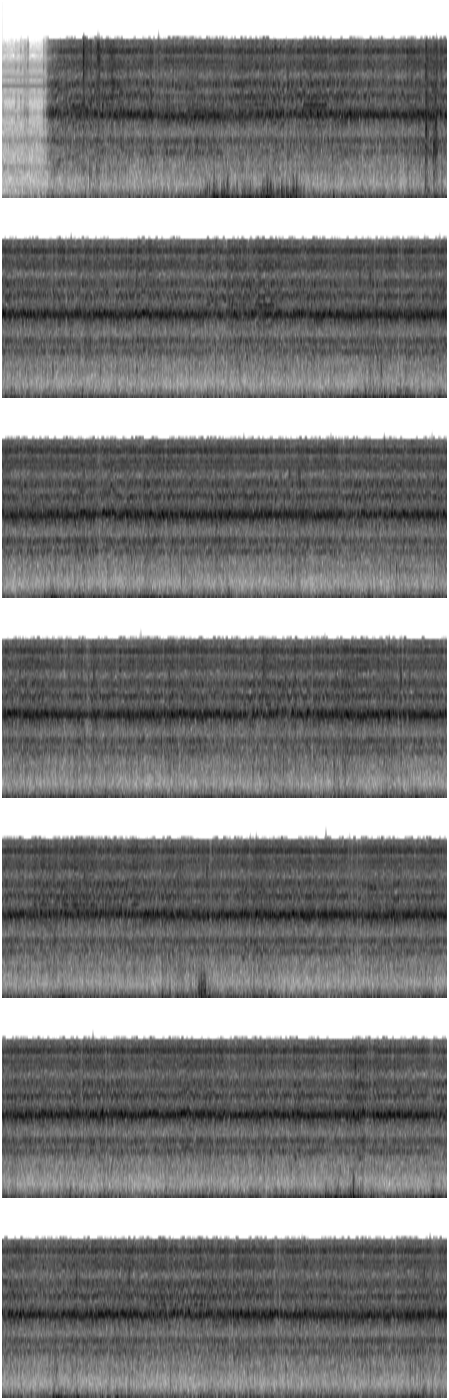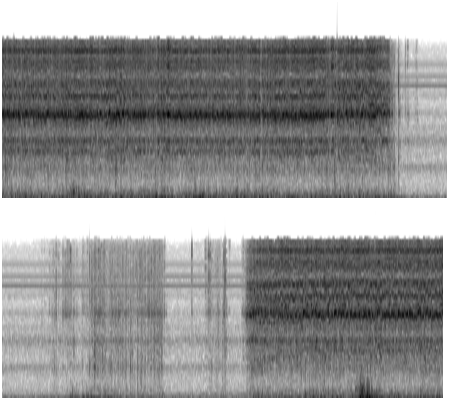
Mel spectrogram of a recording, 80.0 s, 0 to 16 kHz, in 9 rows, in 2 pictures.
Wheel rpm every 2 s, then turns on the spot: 100, 220, 220, 220, 230, 230, 220, 230, 240, 230, 240, 230, 220, 230, 230, 230, 230, 230, 210, 220, 230, 230, 230, 240, 230, 230, 230, 230, 220, 230, 230, 230, 230, 230, 200, 20, 10, 10, 170, 210.
70-74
